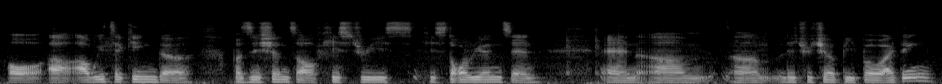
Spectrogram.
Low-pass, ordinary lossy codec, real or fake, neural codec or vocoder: none; none; real; none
